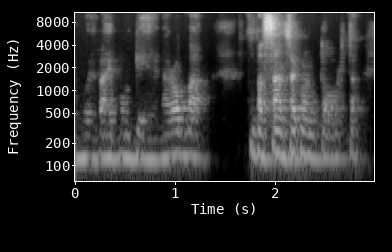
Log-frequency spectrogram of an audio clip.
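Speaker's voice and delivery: ordinary talk, nothing marked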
